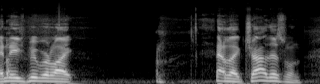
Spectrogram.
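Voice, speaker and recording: With a Southern US accent, a man talks at a fairly high pitch. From Arkansas. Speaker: musician. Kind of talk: casual chat.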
